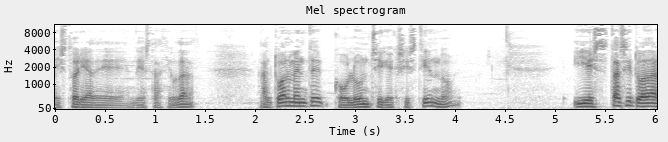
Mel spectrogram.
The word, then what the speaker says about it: Kowloon: Bueno, como habréis podido leer en el título del episodio, hoy venimos a hablar de, de Kowloon o Kowloon, pronunciado en cantonés.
